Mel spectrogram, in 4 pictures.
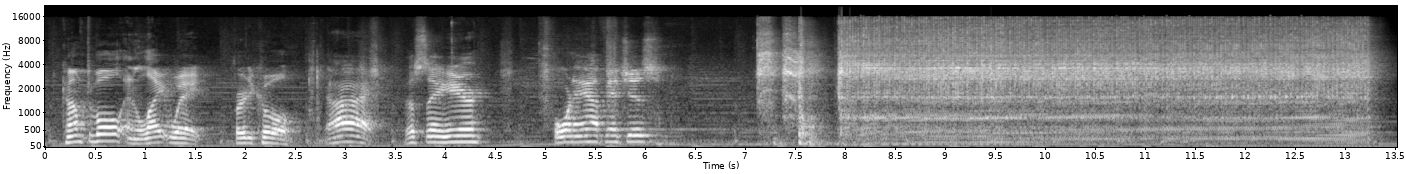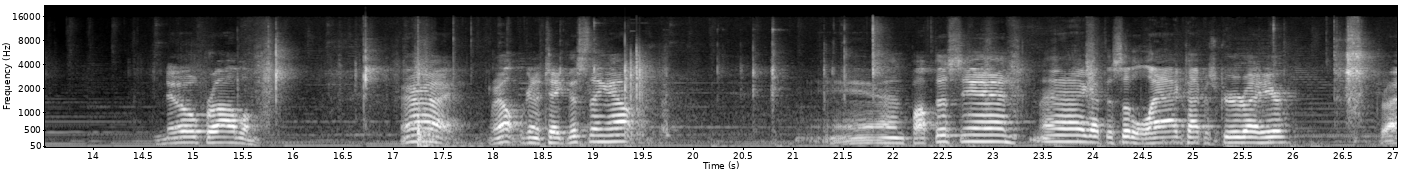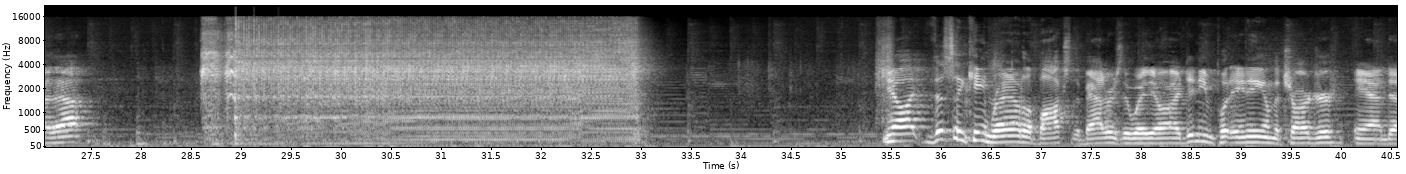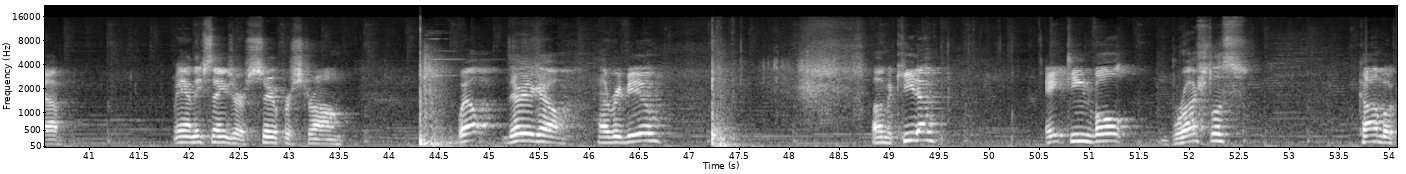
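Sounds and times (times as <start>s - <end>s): impact driver driving screw into wood: 7.2s - 13.4s, 28.6s - 33.1s.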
